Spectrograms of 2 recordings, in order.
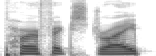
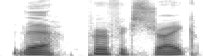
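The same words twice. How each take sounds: First: "stripe" said with a p where strike's k belongs, a quick misspoken word; slip of the tongue. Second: "strike" said right with a clear k, a bit softer; self-correction. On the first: Praising Burrow's throws, trips over "stripe" by mistake. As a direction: let "stripe" slip out as a flub. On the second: Correcting his own slip about Burrow's throw, "strike" said right. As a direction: fix it to "strike", casually. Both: Real, not acted.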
